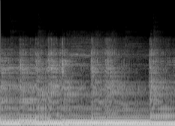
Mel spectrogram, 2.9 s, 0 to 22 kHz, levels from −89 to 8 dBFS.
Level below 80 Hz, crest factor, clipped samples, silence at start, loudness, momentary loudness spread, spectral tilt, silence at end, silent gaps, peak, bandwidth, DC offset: -22 dBFS; 8 dB; under 0.1%; 0 s; -16 LUFS; 2 LU; -8.5 dB/octave; 0 s; none; -6 dBFS; 6.4 kHz; under 0.1%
